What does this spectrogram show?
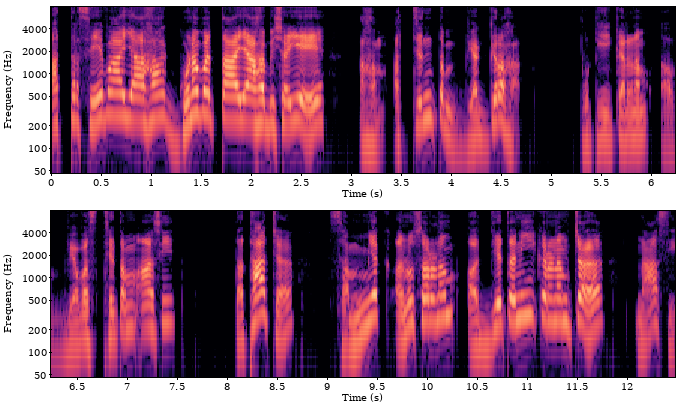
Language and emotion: Sanskrit, angry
